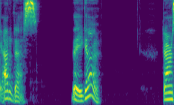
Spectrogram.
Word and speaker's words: Adidas: few people that pronounces Adidas correctly the owner was called Adolf dassler but known as Addie hence his nickname Adidas and his company Adidas there you go Darren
